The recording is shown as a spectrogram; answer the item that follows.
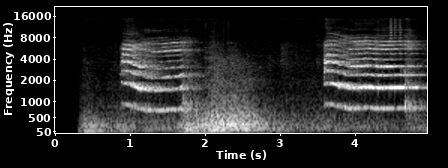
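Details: Young male street cat calling loudly, said to be calling a female in heat: two long, drawn-out meows with rich overtones, about three seconds apart, separated by a burst of broad rustling noise.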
